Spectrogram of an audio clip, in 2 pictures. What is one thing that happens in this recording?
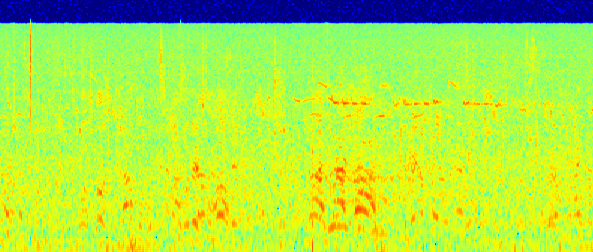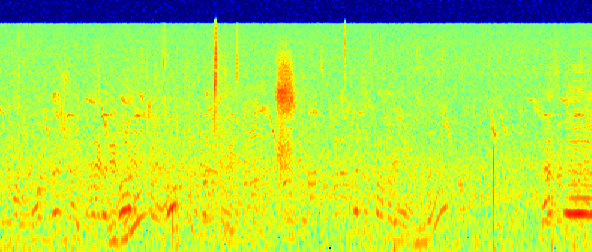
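Men shout to each other across an open outdoor field, some way off.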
